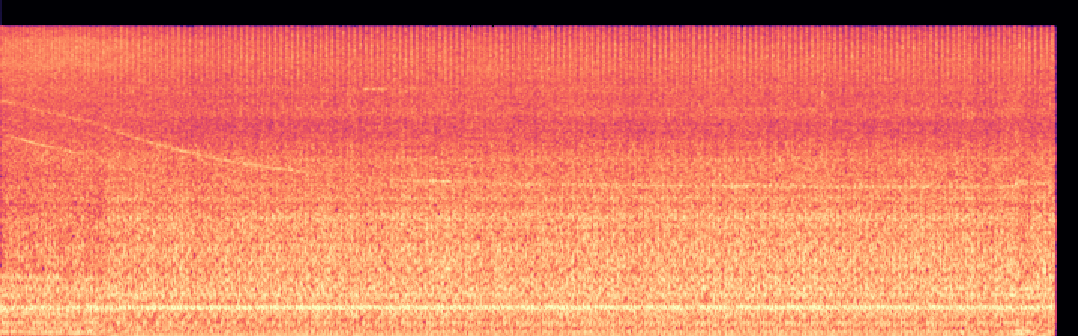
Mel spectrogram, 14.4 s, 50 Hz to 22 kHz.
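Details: Rebuilt Cummins 8.3L diesel with inline pump, for a Hyster 15K forklift, on a repeat start after rebuild. It catches quickly and settles into a steady, even idle clatter with no misses or knocks; it sounds healthy.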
